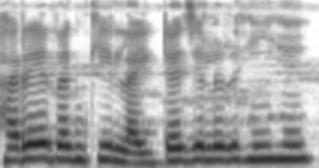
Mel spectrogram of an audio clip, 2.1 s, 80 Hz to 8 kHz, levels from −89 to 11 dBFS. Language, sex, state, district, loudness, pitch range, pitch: Hindi, female, Uttar Pradesh, Lucknow, -12 LUFS, 220-240 Hz, 235 Hz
